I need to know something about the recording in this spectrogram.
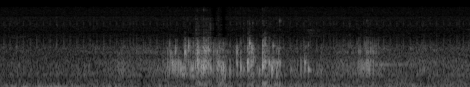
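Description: Plastic gold snuffer bottle sucking water and gold flakes out of a gold pan: a short gurgling slurp about a second in as air and water rush up the tube, with a smaller slurp near the end.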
